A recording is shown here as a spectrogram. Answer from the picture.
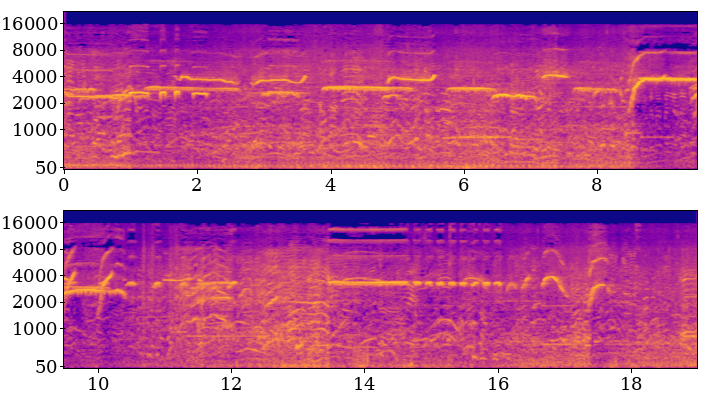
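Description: Whistles blown again and again over crowd chatter: short, shrill held notes at shifting pitches, steep upward glides a little past halfway, and a long trilling blast around three-quarters through.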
